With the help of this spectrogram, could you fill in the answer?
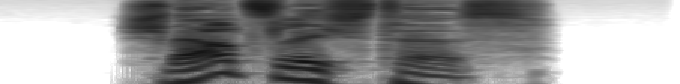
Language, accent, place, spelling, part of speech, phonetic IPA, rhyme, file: German, Germany, Berlin, schwärzlichstes, adjective, [ˈʃvɛʁt͡slɪçstəs], -ɛʁt͡slɪçstəs, De-schwärzlichstes.ogg
- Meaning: strong/mixed nominative/accusative neuter singular superlative degree of schwärzlich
